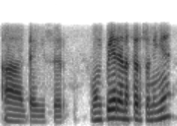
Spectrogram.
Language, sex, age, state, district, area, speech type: Tamil, male, 18-30, Tamil Nadu, Ariyalur, rural, conversation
